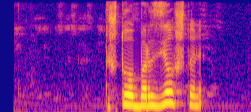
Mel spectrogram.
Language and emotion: Russian, angry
